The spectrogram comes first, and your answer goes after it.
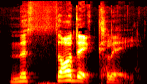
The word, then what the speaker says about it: methodically: method then she works methodically so in this word methodically the stress moves to the second syllable uh I like this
